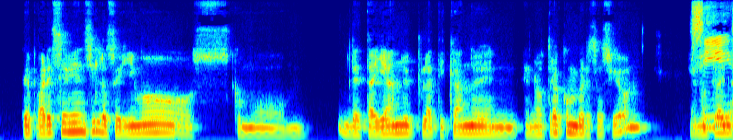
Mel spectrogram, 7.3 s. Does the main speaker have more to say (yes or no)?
no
